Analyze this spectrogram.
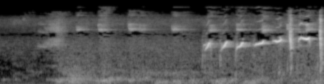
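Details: Greater green leafbird singing eagerly, a lure full of fill phrases: soft faint chatter at first, then a run of bright upslurred whistles climbing steadily higher, ending in sharp clicks.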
